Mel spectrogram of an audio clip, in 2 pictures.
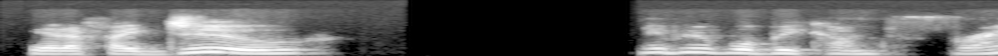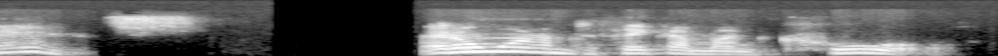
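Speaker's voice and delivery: ordinary delivery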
